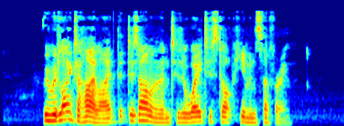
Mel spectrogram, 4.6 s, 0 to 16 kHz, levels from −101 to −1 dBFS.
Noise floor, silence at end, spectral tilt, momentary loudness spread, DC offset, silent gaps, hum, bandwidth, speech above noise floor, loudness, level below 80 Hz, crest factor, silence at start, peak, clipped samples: -73 dBFS; 0.8 s; -5 dB/octave; 11 LU; under 0.1%; none; none; 11.5 kHz; 54 dB; -19 LUFS; -68 dBFS; 18 dB; 0.6 s; -2 dBFS; under 0.1%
